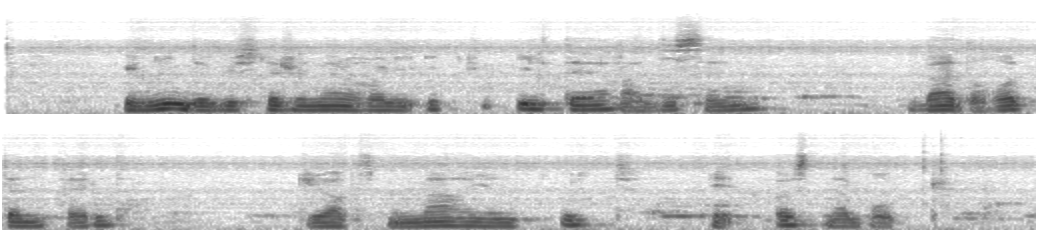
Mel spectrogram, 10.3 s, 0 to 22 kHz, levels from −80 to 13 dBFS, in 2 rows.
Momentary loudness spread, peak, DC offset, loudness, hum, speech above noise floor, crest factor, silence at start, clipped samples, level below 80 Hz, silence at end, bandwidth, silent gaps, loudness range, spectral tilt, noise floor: 17 LU; -2 dBFS; under 0.1%; -20 LUFS; none; 27 dB; 18 dB; 0.05 s; under 0.1%; -46 dBFS; 0 s; 12 kHz; none; 6 LU; -7 dB/octave; -46 dBFS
